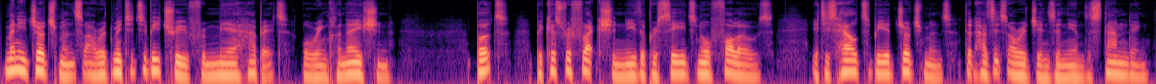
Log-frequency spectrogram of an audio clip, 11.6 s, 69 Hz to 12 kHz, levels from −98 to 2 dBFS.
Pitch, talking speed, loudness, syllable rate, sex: 125 Hz, 170 wpm, -20 LUFS, 6.0 syllables/s, male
